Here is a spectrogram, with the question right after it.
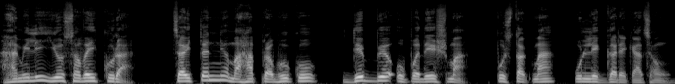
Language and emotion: Nepali, neutral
